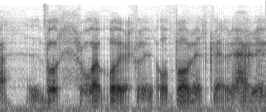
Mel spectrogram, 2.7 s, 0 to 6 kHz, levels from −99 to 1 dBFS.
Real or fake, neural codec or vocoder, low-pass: fake; autoencoder, 22.05 kHz, a latent of 192 numbers a frame, VITS, trained on many speakers; 5.4 kHz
